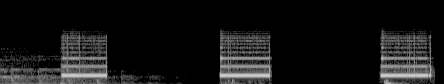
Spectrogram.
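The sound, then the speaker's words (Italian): A call to a mother's mobile and home phone rings out unanswered: three steady electronic ringback tones, each about a second long and separated by silent pauses of roughly two seconds, loud, with faint background rumble beforehand. “Così Omar chiama la madre, ma non risponde nessuno, né al cellulare né al telefono di casa.”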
